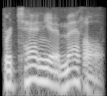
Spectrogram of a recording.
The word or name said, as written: Britannia metal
